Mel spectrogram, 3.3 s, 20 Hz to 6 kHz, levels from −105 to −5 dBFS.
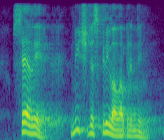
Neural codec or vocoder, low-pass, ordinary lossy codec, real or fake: codec, 16 kHz, 2 kbps, FunCodec, trained on LibriTTS, 25 frames a second; 5.4 kHz; none; fake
